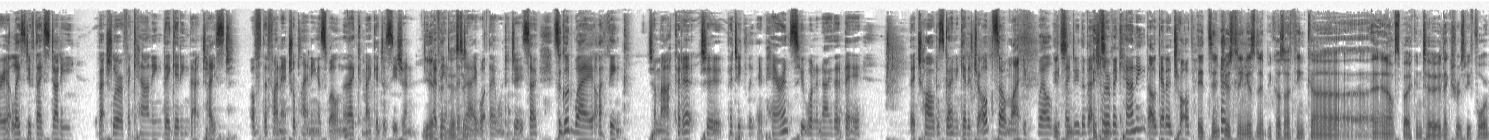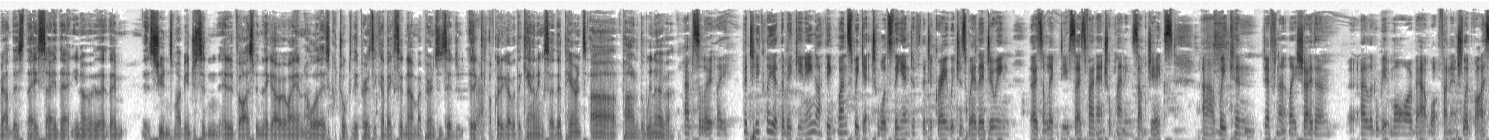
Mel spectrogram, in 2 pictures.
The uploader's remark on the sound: Recorded live at FAAA Congress 2023.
